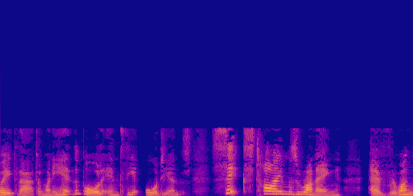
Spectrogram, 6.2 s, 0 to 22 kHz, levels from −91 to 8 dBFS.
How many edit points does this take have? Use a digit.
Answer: 0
